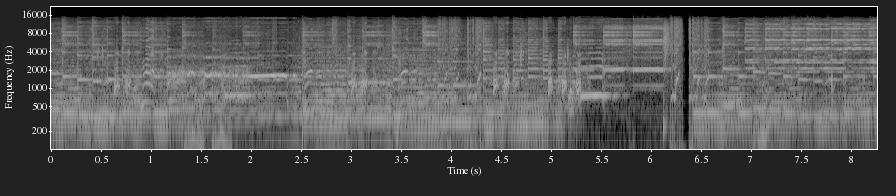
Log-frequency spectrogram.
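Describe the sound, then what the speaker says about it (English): Chickens cluck and crow in the Zelda: The Minish Cap video game, mixed continuously under busy, loud game music throughout. "Do you want your chickens or not?"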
